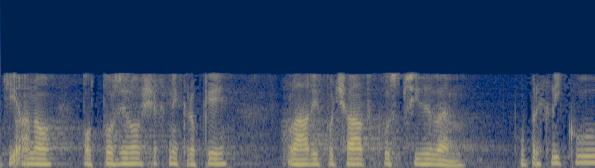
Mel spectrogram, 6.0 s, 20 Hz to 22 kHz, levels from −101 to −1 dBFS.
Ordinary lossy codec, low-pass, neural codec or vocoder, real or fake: AAC, 16 kbps; 3.6 kHz; none; real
